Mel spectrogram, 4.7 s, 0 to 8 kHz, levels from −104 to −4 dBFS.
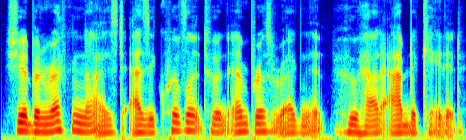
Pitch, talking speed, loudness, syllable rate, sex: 115 Hz, 165 wpm, -20 LUFS, 5.5 syllables/s, male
